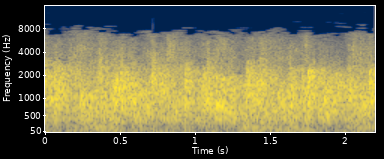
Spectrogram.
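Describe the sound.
Congregation applause in a church: a steady, dense wash of many hands clapping, sustained and even in loudness throughout, with no distinct individual claps standing out.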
